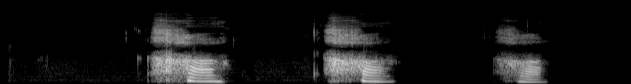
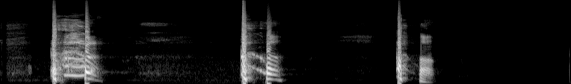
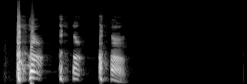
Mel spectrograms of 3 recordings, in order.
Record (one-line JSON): {"exhalation_length": "6.3 s", "exhalation_amplitude": 32768, "exhalation_signal_mean_std_ratio": 0.39, "three_cough_length": "5.7 s", "three_cough_amplitude": 32768, "three_cough_signal_mean_std_ratio": 0.28, "cough_length": "2.5 s", "cough_amplitude": 32768, "cough_signal_mean_std_ratio": 0.3, "survey_phase": "beta (2021-08-13 to 2022-03-07)", "age": "65+", "gender": "Male", "wearing_mask": "No", "symptom_none": true, "smoker_status": "Ex-smoker", "respiratory_condition_asthma": true, "respiratory_condition_other": false, "recruitment_source": "REACT", "submission_delay": "2 days", "covid_test_result": "Negative", "covid_test_method": "RT-qPCR", "influenza_a_test_result": "Negative", "influenza_b_test_result": "Negative"}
